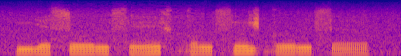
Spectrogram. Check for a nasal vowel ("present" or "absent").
present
